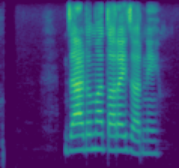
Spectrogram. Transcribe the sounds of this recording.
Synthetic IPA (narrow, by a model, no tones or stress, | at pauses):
d͡zaɽomat̪ʌɾajd͡zʌrne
